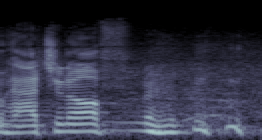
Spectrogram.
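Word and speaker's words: Khachanov: H I love a silent K. Don't you? Hatchinoff.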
